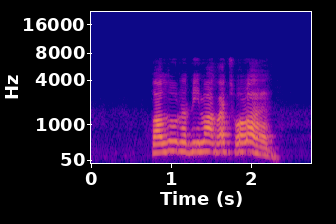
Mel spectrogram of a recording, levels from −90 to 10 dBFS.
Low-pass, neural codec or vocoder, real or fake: 7.2 kHz; codec, 16 kHz, 1 kbps, FunCodec, trained on Chinese and English, 50 frames a second; fake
